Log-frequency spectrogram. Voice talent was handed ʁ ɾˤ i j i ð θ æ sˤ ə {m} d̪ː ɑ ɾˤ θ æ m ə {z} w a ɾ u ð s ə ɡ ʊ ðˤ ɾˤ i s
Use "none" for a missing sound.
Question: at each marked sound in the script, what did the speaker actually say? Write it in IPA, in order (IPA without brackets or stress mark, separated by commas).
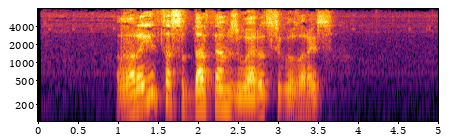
none, z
